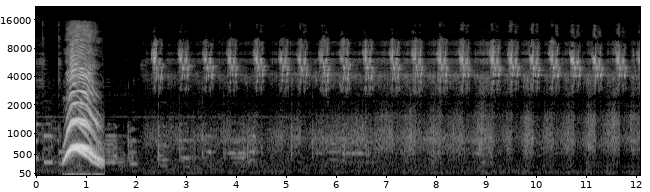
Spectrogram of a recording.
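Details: Sparrow chirping steadily, short high bright chirps repeated roughly twice a second in an even series, with faint soft music underneath.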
